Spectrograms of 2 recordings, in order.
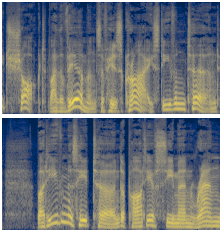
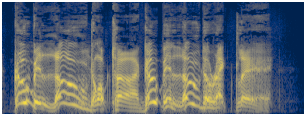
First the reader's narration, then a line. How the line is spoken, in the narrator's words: Captain Aubrey had no such inhibitions, and instantly roared out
